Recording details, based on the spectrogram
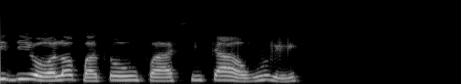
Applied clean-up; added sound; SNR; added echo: neural mask model Resemble Enhance denoiser.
